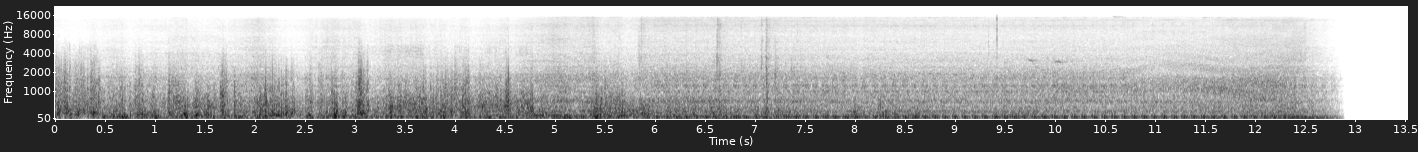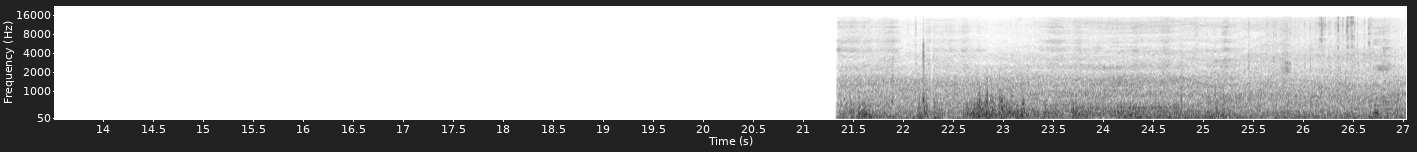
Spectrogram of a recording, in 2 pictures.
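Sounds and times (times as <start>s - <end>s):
road noise: 0.0s - 12.9s, 21.4s - 27.0s
car engine drone from inside cabin: 0.1s - 12.9s, 21.4s - 27.0s.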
